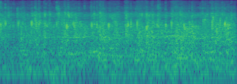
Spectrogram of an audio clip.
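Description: Junior college students applauding together at a meditation awareness session, a dense, steady wash of many hands clapping throughout.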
